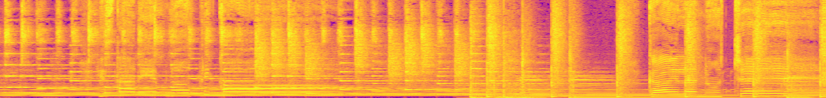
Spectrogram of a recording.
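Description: Band music from a newly released album opens with layered, sustained melodic tones. Partway through, a deep bass and punchy drum beat enter, and the texture becomes fuller and more rhythmic.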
